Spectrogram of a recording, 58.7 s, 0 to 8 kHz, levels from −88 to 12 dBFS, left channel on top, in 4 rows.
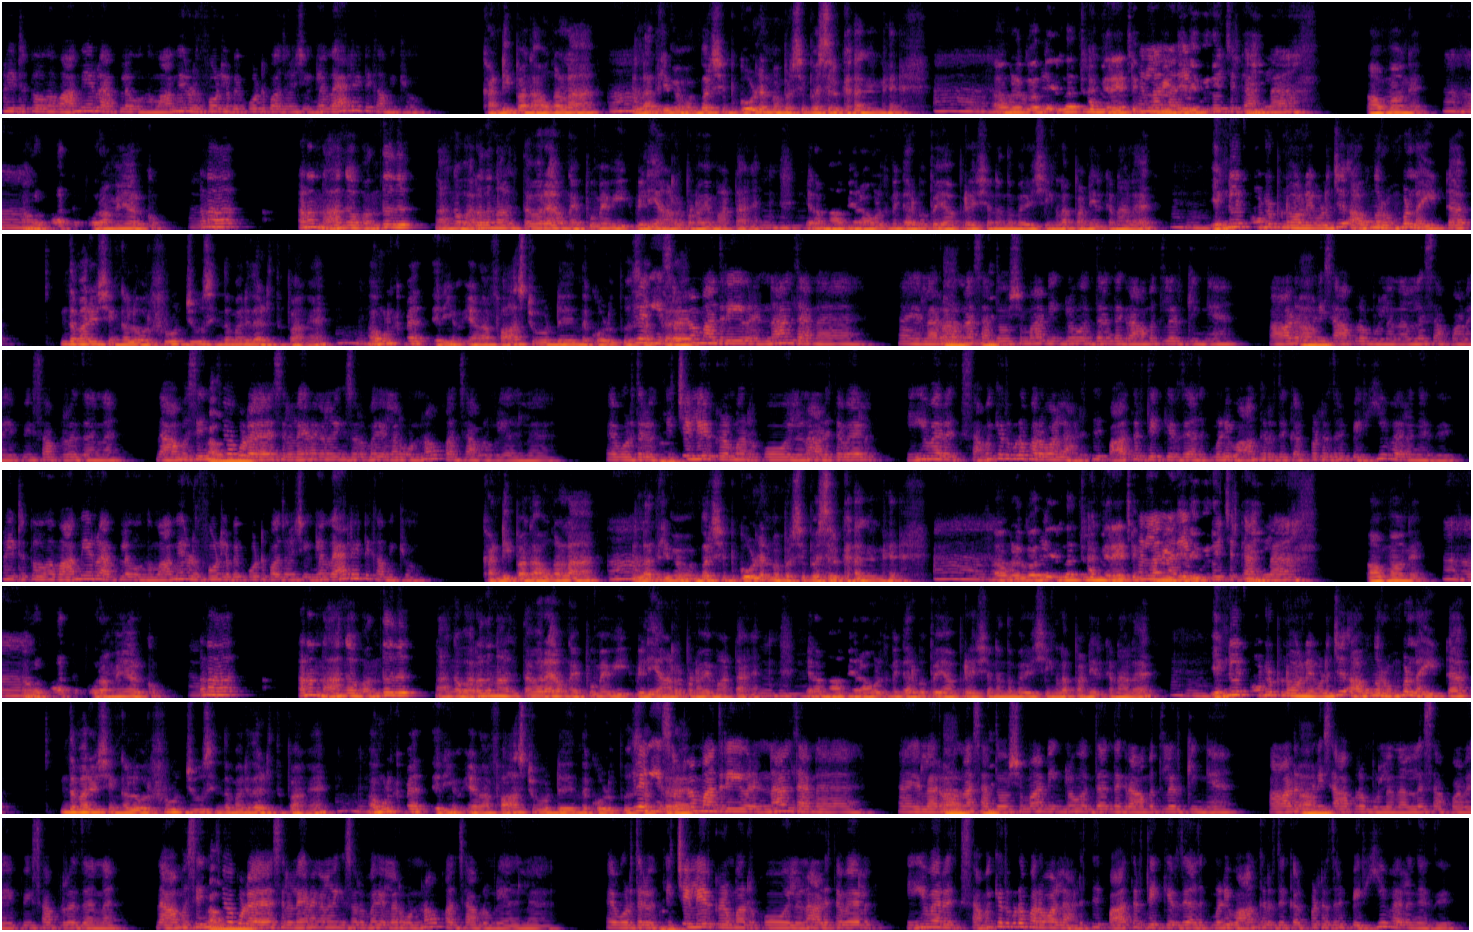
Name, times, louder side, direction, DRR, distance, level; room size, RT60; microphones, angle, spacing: voice 1, 0.0-4.2 6.1-6.5 9.3-10.5 10.8-13.1 14.4-15.1 16.6-16.9 22.2-22.8 26.4-26.8 32.7-33.1 35.7-38.0 38.3-41.7 42.0-45.2 45.6-49.6 50.1-52.8 53.1-58.6, equal, 45° right, 1.0 m, -32 dB
voice 2, 4.8-5.9 6.3-9.2 9.9-12.0 12.4-12.6 13.6-14.2 14.9-16.2 16.7-17.0 17.6-22.2 22.7-26.2 26.8-29.3 30.0-32.6 33.0-36.3 38.8-39.3 42.3-42.7 46.1-46.6 50.6-50.8, right 1 dB, 5° left, 1.0 m, -25 dB
2.9 x 2.3 x 3.8 m
head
